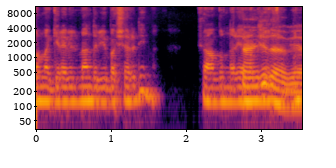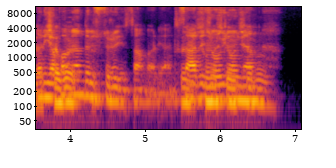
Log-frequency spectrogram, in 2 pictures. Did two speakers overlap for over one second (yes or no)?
yes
